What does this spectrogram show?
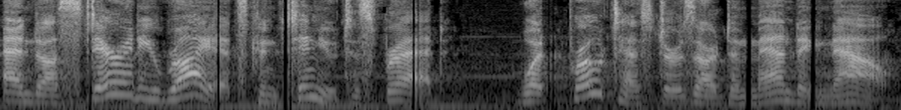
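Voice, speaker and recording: A woman playing a radio news co-anchor, reading a scripted broadcast intro with crisp announcer delivery. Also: fairly low pitch, big pitch swings, moderate pace, pushed and bright, rough recording. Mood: polished.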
